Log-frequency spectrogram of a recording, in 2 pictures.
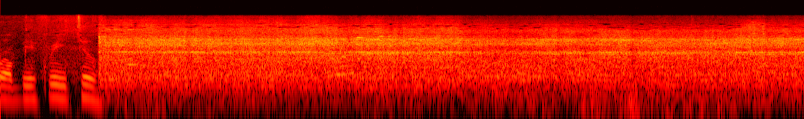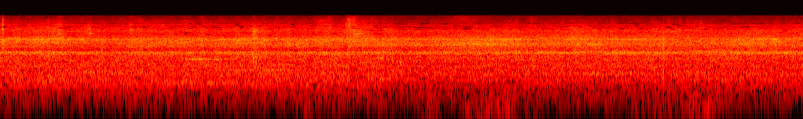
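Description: A large excavator rumbles and grinds as it digs.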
